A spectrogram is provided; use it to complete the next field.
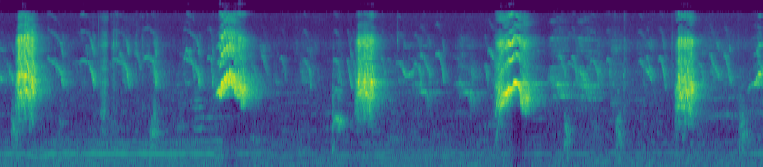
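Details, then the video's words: Morning calling of a Javan myna: five loud grating squawks spaced roughly every two seconds, amid busy high-pitched chirping of other birds and a faint steady tone. "kicauan burung kerak di pagi hari"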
